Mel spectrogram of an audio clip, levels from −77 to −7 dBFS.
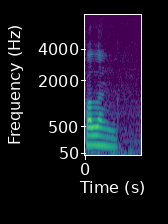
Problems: background sounds at intervals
